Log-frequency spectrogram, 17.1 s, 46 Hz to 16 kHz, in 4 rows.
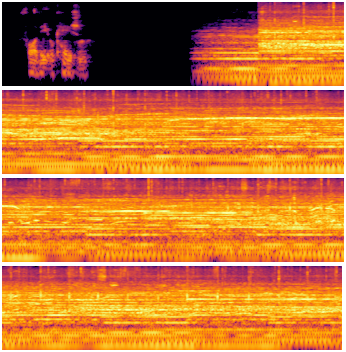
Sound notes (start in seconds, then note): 3.1 applause, crowd noise, creepy organ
